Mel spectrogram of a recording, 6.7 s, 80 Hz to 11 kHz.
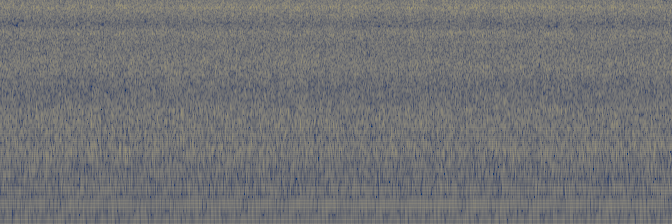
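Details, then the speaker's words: Craftsman 21in push mower, Briggs & Stratton Quantum 6.5HP primer-bulb engine after swapping in another carburetor with original gasket: steady even hum, no misses or surging; running cleanly, problem was just the carburetor. "sounds great it was just a carburetor swapped it with another one works great"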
